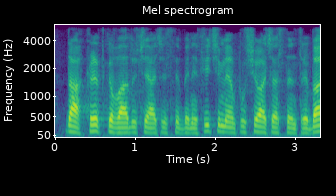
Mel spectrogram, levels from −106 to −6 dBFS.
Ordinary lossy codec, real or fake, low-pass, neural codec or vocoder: none; fake; 5.4 kHz; codec, 16 kHz, 4 kbps, FunCodec, trained on LibriTTS, 50 frames a second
